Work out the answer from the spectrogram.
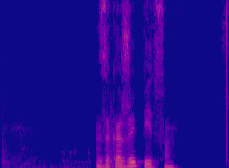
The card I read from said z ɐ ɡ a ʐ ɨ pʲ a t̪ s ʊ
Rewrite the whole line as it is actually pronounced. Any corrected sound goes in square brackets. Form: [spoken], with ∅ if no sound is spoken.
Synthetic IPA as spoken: z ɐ [k] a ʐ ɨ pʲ [i] t̪ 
